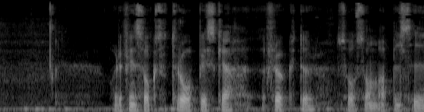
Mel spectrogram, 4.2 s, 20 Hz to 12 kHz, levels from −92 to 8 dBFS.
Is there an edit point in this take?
no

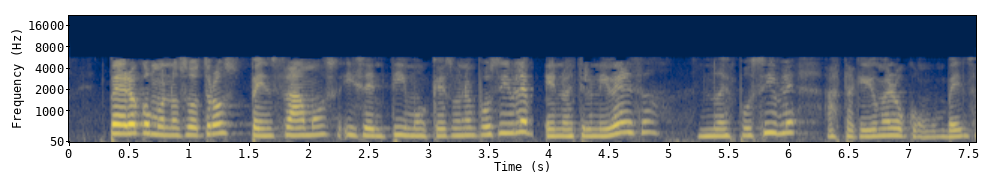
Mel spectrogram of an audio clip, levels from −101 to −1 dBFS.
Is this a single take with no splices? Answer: no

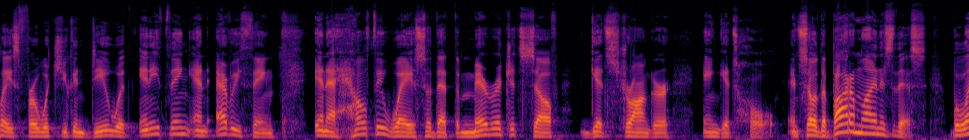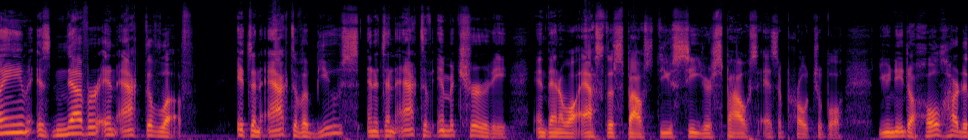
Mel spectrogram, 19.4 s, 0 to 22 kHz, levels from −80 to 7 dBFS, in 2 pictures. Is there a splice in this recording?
yes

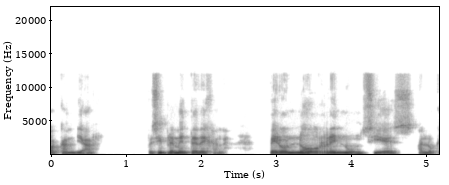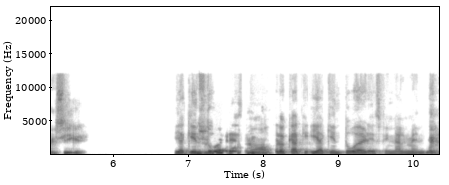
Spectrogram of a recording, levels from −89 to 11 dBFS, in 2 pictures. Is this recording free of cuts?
yes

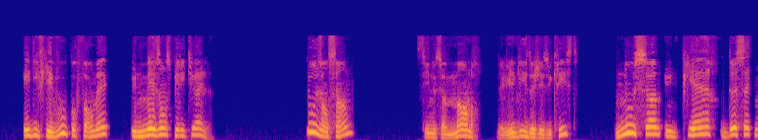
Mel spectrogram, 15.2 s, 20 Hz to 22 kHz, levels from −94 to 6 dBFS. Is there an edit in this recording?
no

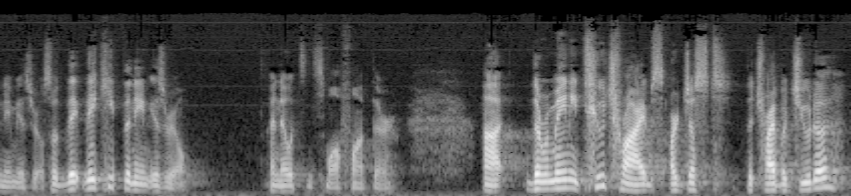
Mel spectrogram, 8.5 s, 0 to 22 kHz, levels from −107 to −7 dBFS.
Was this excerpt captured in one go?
no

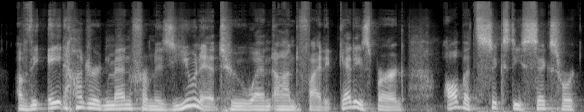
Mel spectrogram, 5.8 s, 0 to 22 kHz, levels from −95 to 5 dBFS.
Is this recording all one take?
yes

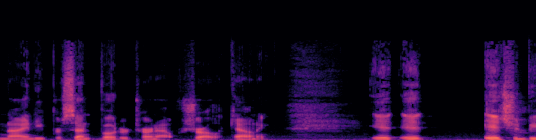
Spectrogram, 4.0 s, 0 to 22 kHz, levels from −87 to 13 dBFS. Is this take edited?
yes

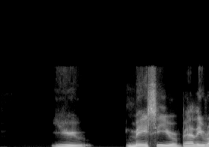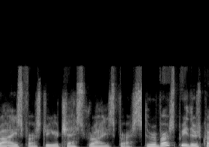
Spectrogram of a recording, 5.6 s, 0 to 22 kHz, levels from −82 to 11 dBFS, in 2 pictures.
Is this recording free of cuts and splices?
no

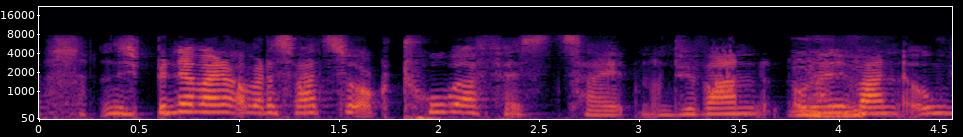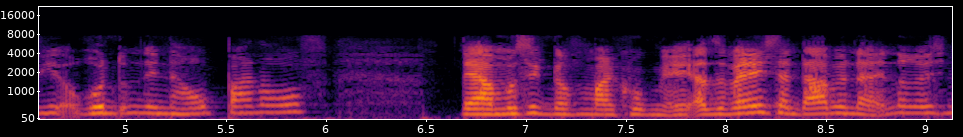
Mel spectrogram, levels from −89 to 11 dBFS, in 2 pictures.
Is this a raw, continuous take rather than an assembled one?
yes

